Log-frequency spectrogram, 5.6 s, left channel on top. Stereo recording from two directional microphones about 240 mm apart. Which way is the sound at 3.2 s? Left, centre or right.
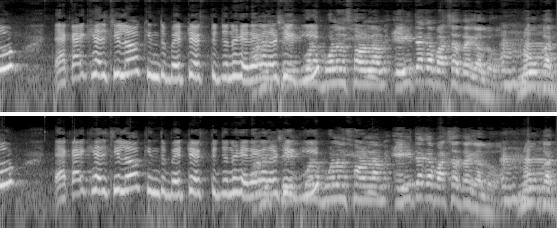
Left.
